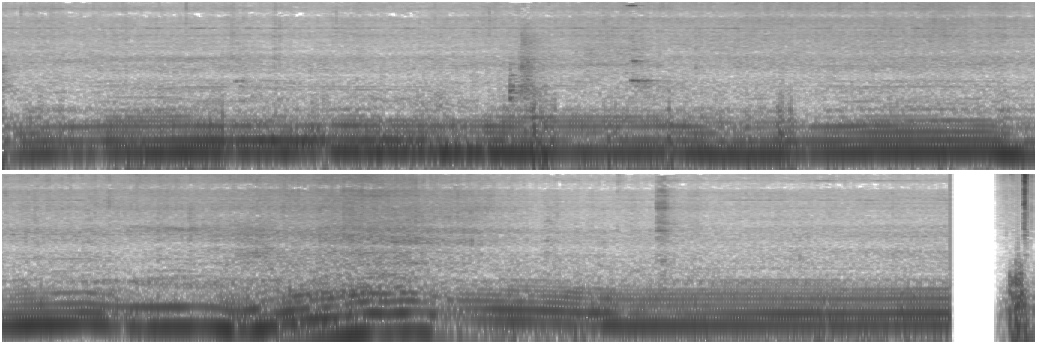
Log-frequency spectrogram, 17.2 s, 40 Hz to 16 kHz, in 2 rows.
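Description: Tuned Alfa Romeo MiTo 1.4 MultiAir turbo four-cylinder, with a bigger turbo, new downpipe and valved exhaust, running as the car pulls off the lift ramps and moves slowly. Its note rises and falls a couple of times about two-thirds through, and the sound cuts off abruptly just before the end.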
